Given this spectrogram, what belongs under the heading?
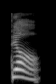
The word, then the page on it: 吊: HSK6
